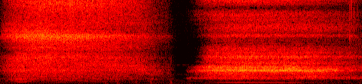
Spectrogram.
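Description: A deep breath during a yoga session, audible as a long airy rush of inhaling and exhaling close to the microphone with a brief pause between, soft and unaccompanied by talk.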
